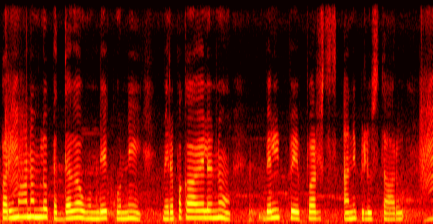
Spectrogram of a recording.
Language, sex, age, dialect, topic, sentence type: Telugu, female, 18-24, Central/Coastal, agriculture, statement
